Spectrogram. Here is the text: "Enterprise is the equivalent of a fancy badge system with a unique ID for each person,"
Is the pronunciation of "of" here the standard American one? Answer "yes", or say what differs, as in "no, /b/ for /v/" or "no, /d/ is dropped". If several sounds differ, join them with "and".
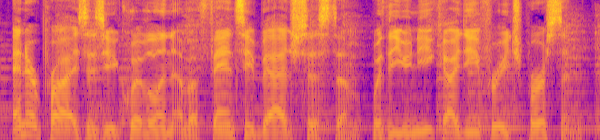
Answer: yes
